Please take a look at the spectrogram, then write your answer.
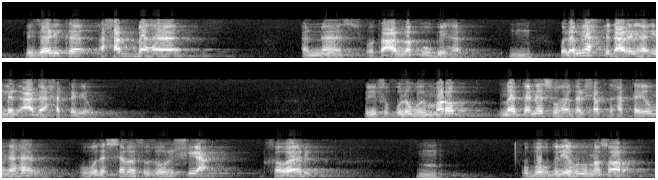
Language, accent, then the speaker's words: Arabic; Egypt; اللي دخلوا عندنا في مصر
